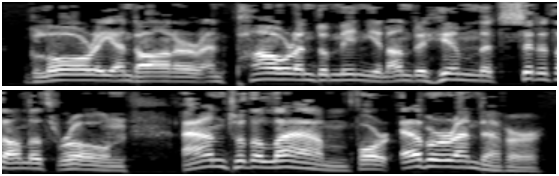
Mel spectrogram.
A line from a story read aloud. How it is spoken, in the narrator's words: those who stand on the boundless plains of heaven, and with all their might shout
